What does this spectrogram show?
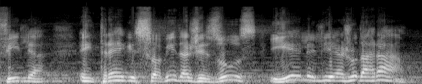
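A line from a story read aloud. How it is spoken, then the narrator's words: Desperate father pleading. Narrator (Portuguese): O pai ficou desesperado e suplicou novamente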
